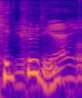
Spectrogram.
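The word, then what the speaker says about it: Kid Cudi: Kid Coody.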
